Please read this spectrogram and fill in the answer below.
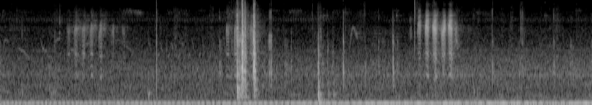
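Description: Bleating from nearby livestock twice, the clearer call near the end, with a few sharp knocks of the timber wall frame being handled, the loudest about three seconds in.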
